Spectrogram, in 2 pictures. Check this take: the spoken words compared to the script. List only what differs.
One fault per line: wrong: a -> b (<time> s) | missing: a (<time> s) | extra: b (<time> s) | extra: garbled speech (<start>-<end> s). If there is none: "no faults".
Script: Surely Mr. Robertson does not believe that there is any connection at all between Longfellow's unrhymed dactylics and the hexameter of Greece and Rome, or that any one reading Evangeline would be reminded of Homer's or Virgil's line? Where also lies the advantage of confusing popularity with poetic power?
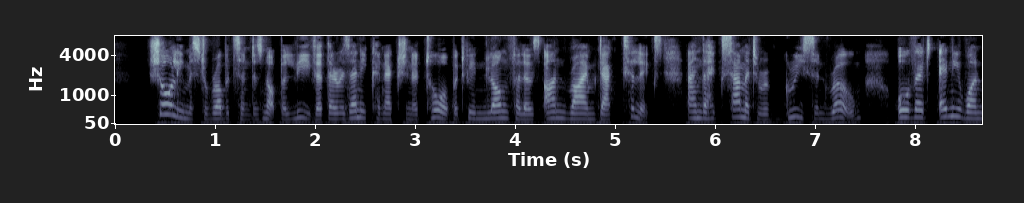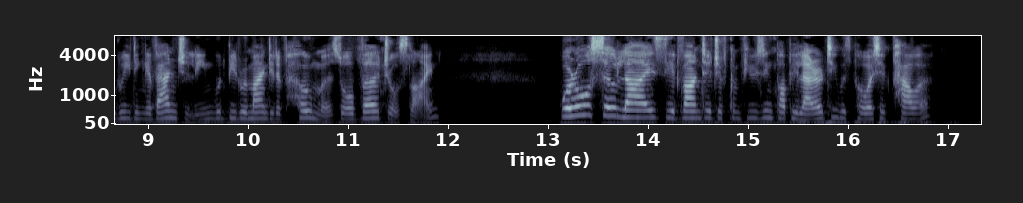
no faults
